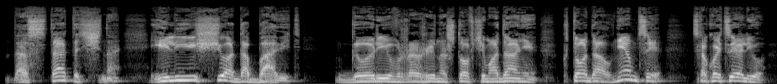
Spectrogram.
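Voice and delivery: bully the prisoner with a growled interrogation; threatening growl. Acted. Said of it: "с угрозой прорычал". (угрожающий рык сержанта на допросе)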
